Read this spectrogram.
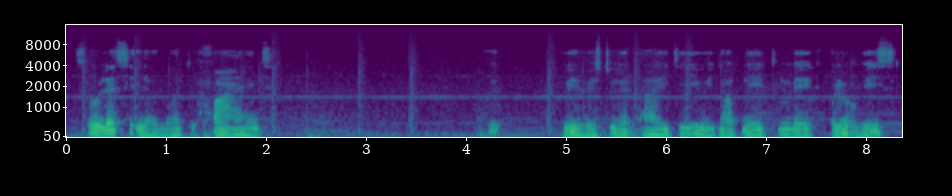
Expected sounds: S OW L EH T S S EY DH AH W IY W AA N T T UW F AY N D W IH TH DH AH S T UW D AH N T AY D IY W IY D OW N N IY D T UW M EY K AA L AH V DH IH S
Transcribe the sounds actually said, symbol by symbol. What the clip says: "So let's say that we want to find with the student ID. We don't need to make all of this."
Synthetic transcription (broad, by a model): S OW L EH T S S EY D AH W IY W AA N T T UW F AY N D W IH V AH S T UW D AH N T AY D IY W IY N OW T N IY D T UW M EY K AA L AH V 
